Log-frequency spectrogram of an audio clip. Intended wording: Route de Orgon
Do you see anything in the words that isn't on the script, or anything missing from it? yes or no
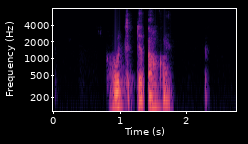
no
